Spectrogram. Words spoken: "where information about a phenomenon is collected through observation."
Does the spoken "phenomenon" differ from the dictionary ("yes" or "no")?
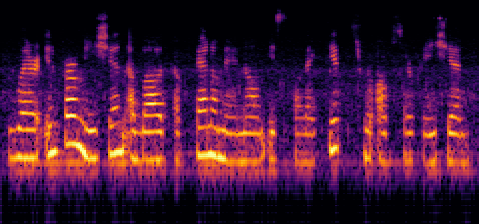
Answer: yes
